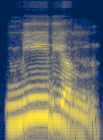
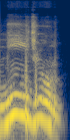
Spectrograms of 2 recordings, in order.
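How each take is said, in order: First: The middle consonant is a d plus y. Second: The middle consonant sounds like a j. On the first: The speaker calls it right. "long E and then D and Y, medium and a schwa" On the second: The speaker calls it wrong. "with a J and the long E"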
